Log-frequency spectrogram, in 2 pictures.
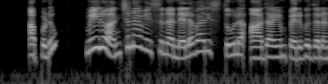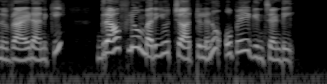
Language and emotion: Telugu, neutral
